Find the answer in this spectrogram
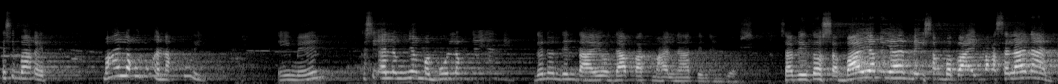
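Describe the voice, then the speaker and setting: A male pastor delivers a lively, joking sermon with a high, bright voice. He mixes English phrases into his preaching and keeps checking in with the congregation. The recording echoes with the long reverb of a church hall. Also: a little fast.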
